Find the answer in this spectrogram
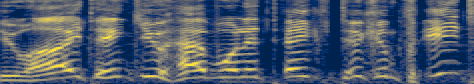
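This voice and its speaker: Over clear background music, a man talks at a moderate pace in a put-on character voice with an extremely high pitch. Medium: audio drama. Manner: stammering, questioning.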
